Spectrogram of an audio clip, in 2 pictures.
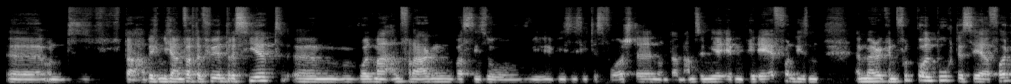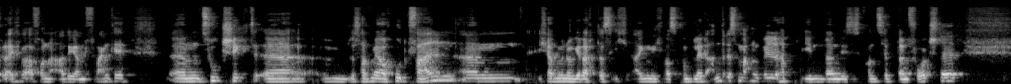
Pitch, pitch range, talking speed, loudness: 135 Hz, 125-160 Hz, 210 wpm, -19 LUFS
